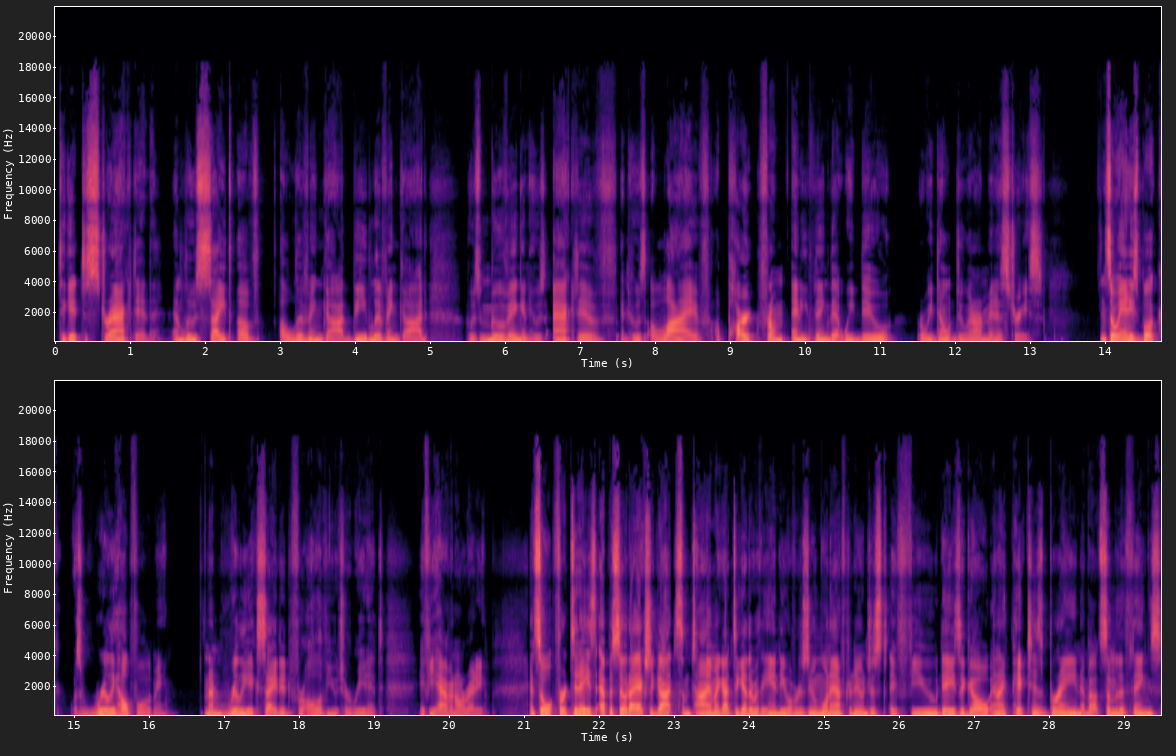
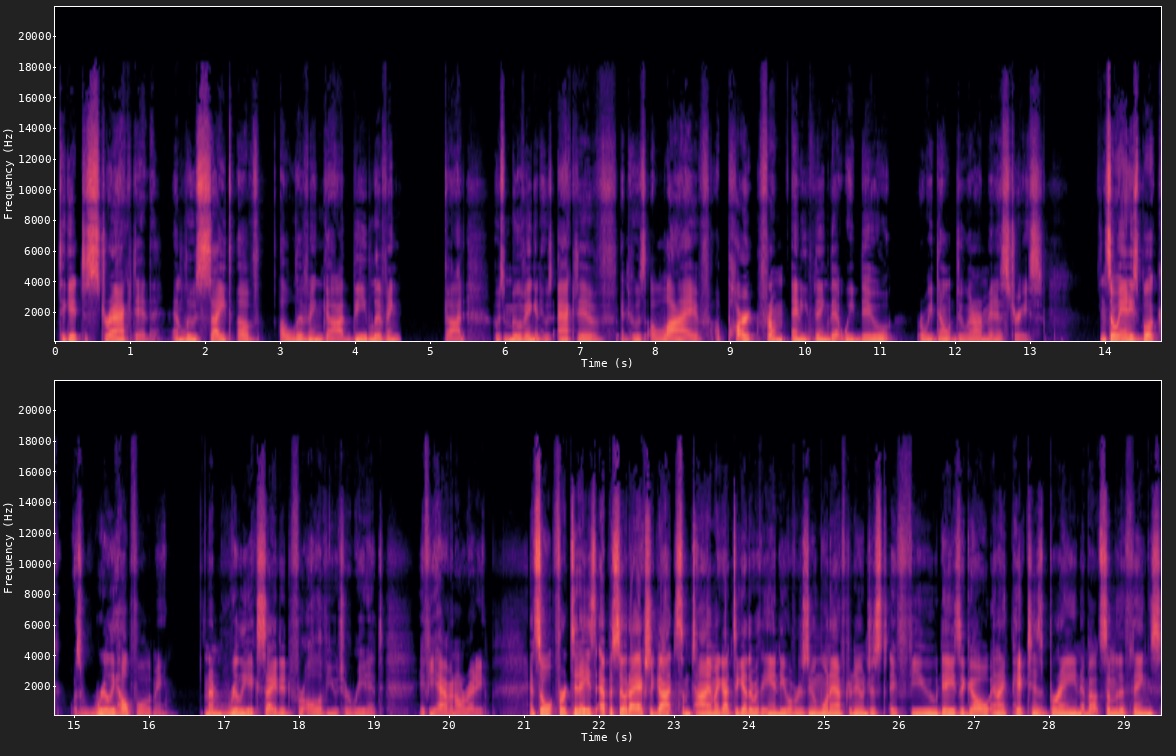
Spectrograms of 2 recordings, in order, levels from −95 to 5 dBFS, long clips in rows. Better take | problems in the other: first | audio freezing; at 4.5 s for 0.5 s

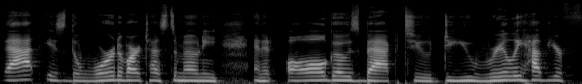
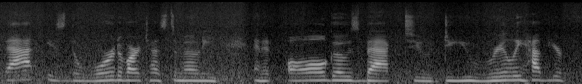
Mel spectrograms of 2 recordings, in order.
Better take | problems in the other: first | hiss; noticeable; throughout; 10 dB below the speech

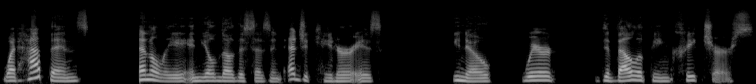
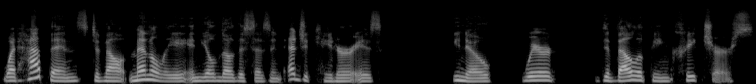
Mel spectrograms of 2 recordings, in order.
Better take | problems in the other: second | audio cutting out; at 1 s for 0.5 s

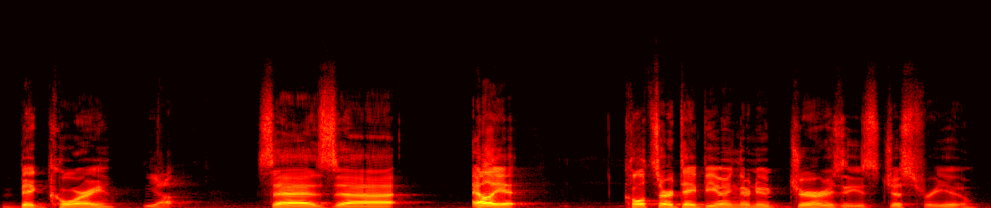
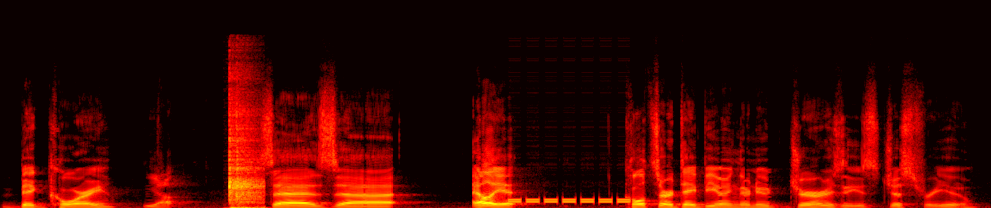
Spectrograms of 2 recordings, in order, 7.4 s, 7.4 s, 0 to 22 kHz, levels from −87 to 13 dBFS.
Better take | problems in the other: first | keyboard typing; loud; at 1.5 s; peak 3 dB above the speech // phone ringing; noticeable; at 4 s; peak 6 dB below the speech

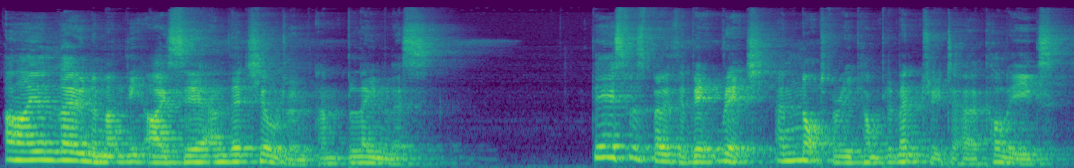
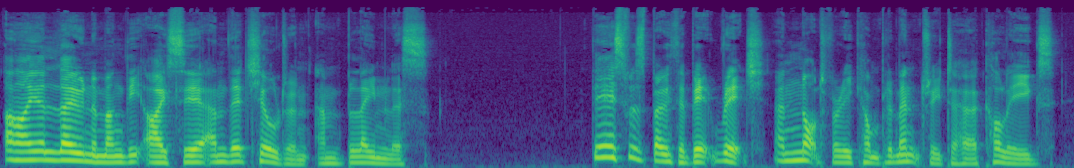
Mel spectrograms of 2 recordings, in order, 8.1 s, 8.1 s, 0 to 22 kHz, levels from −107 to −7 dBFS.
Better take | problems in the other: second | room echo; slight; dies away in 0.8 s // off-mic speech; somewhat distant

